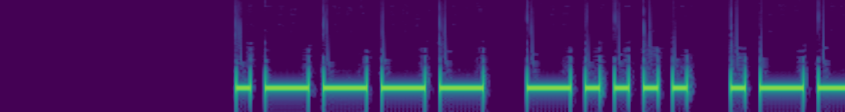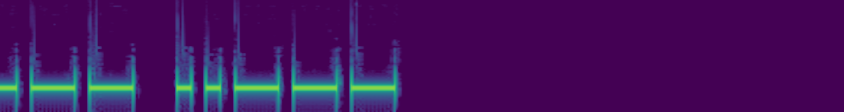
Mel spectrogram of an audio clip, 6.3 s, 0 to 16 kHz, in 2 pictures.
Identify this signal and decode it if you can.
Morse code, heard as a keyed tone, about 22 wpm, 700 Hz. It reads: 1612
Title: Numbers - Contest Style - 4-Digit 22wpm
